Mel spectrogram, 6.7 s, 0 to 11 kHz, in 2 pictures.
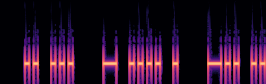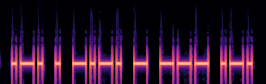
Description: Morse code, heard as a keyed tone, about 22 wpm, 700 Hz. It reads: IS THE DIRECTOR
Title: Sets of 5 Words Encore2 22wpm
